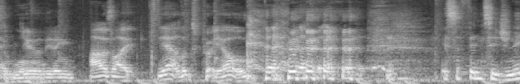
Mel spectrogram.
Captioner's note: laugh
